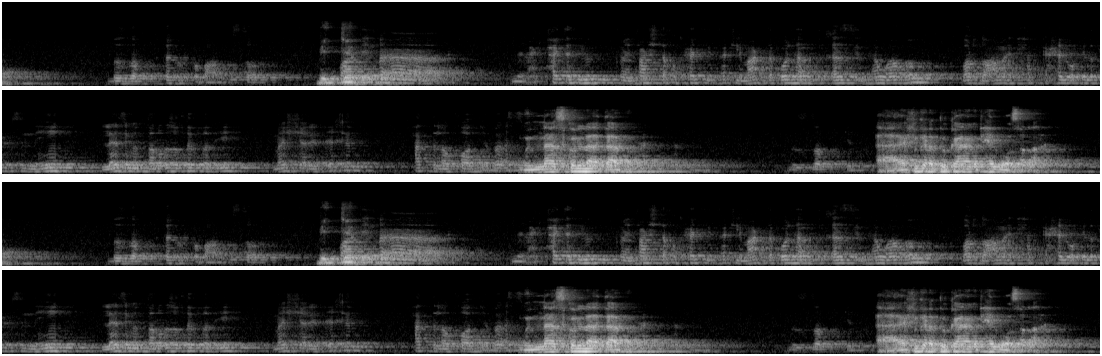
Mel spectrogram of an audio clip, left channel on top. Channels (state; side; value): identical; both; correlation 1.00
